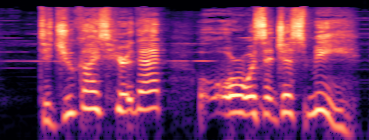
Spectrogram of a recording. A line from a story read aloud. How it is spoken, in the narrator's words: Jim said in a shocking voice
